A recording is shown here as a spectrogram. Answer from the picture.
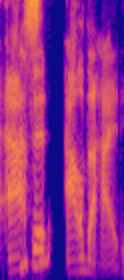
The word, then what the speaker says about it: acetaldehyde: I don't even know if I'm going to pronounce this right, but acetaldehyde? – Yeah, acetaldehyde, yeah.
